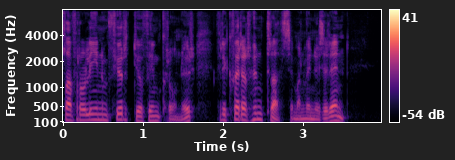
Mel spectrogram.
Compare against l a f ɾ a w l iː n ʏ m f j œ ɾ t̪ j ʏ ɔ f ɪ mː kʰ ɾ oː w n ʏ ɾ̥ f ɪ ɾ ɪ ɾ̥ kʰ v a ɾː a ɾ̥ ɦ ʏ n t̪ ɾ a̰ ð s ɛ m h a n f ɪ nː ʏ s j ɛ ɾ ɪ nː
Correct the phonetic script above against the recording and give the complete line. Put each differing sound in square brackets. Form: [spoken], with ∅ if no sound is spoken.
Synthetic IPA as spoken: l a f ɾ a w l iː n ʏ m f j œ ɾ t̪ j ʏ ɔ f ɪ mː kʰ ɾ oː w n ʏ ɾ̥ f ɪ ɾ ɪ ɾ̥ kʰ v [ɛ] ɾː a ɾ̥ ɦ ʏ n t̪ ɾ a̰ ð s ɛ m h a n [v] ɪ nː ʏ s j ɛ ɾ ɪ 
